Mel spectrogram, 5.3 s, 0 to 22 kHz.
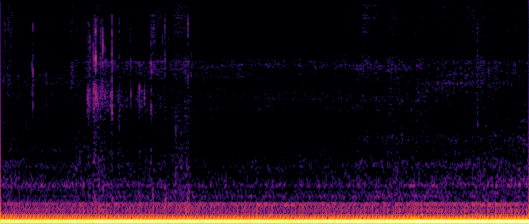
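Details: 2004 MG ZT-T+ 180 V6 idling after a misfire was repaired by replacing unplugged coils: deep, even burble with a steady beat and no stumble or miss; no engine management light.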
